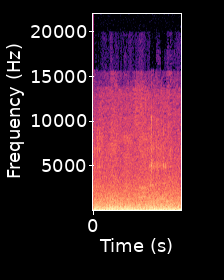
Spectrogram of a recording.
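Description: A cat purring close up, a steady low rumbling drone that holds evenly throughout the short stretch, with no voices over it.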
